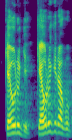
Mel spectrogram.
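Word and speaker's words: Георгий: 게오르기라고 발음을 해야 되더라고요. 조지를 러시아 말로 게오르기라고 발음하던데, 게오르기 주코프가 이제 점령을 합니다.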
